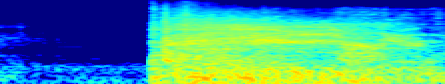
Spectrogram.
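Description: A loud explosion roars with crackling flames.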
